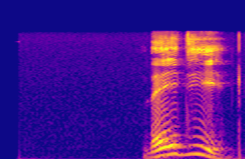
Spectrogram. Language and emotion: Russian, angry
